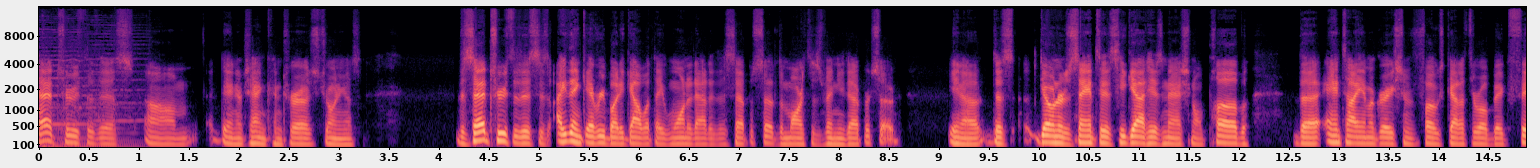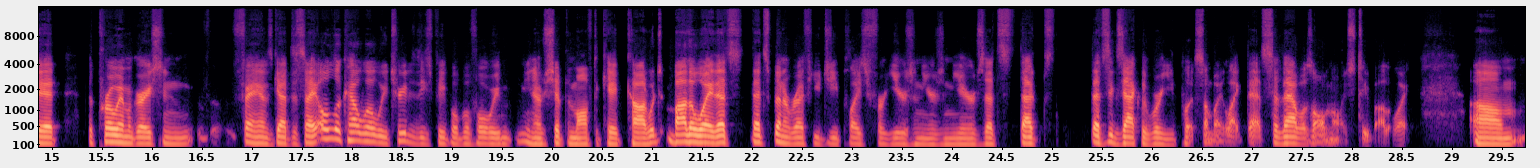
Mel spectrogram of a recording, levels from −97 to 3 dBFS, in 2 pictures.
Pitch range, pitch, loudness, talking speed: 110-135 Hz, 120 Hz, -20 LUFS, 220 wpm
